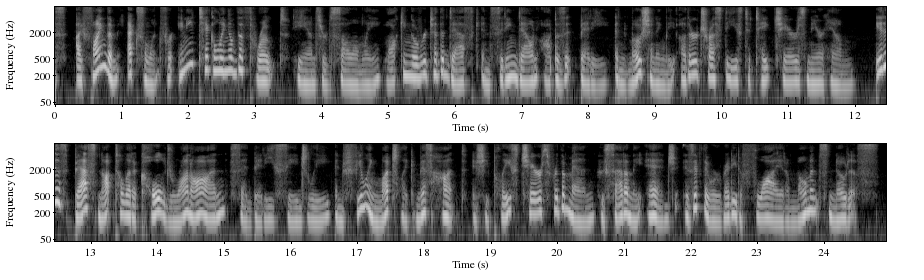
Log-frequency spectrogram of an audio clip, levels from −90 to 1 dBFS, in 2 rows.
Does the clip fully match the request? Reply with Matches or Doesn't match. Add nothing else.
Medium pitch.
Matches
